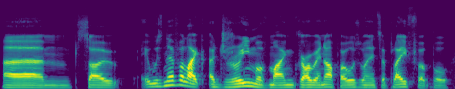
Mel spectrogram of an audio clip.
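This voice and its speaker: Young man in his twenties from England, low voice, loose and conversational, slangy football-fan Q&A. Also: a little fast. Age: 20s. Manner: relaxed, chatty, says "bro" often. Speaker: football content creator. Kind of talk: casual Q&A chat.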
